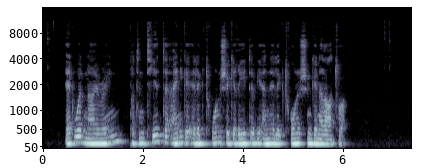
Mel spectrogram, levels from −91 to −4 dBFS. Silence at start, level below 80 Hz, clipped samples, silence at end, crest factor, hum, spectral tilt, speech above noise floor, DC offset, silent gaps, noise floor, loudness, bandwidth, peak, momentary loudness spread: 0.45 s; -62 dBFS; under 0.1%; 1.35 s; 12 dB; none; -8.5 dB/octave; 54 dB; under 0.1%; none; -77 dBFS; -24 LUFS; 6.8 kHz; -12 dBFS; 12 LU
